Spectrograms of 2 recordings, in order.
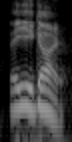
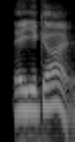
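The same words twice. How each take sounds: The two takes are said the same way.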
